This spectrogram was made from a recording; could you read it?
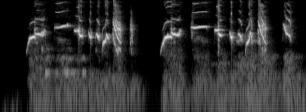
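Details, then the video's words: Oriental magpie-robin, a cage bird, singing for voice training. It gives the same phrase twice: a rising whistle, a held high note, then a rapid volley of bright chirps and slurred whistles, with a pause between the phrases. "kacer alam | choè than luyện giọng || Choè than kích bổi ra giọng เสียงนกกางเขนบ้าน"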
